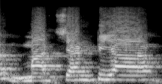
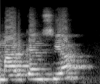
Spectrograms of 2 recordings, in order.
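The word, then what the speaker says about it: Marchantia: Mail मार्केंसिया अपना अपना pronunciation कर लीजिएगा, मार्चेंटिया जो भी है, अलग अलग लोग, ठीक है। मेरा प्रोनाउंसिएशन है मार्केंसिया।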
